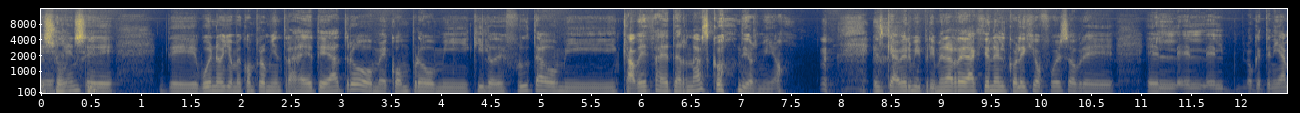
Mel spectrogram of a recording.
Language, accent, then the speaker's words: Spanish; Zaragoza, Aragon, Spain; also born or lived in Madrid; llevo aquí 20, pues más años aquí que en Zaragoza, ¿sabes? O sea que soy ya Madrid y maña. Y pues sobre todo una actriz muy tozuda, como buena aragonesa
